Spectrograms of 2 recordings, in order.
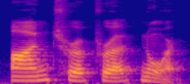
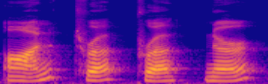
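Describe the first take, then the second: First: The final syllable has a rounded 'ur' vowel. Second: The final syllable ends in a plain 'er' vowel.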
